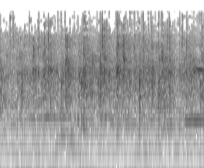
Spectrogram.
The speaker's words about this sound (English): And maybe I'll even come back. They usually don't clap after I speak, so thank you very much.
